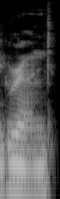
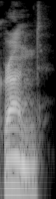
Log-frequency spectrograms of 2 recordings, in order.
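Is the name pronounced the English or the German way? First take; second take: German; English. First: The name is pronounced the German way. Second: The name is pronounced the English way. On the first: This is how the name was said originally. "In the original German, it was probably closer to Grund" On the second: This is how the name is said now. "But yeah, Grund"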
